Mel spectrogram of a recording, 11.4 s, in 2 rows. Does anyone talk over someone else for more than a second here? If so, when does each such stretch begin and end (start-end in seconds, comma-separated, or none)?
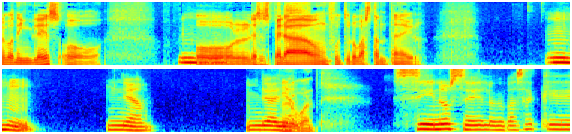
none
